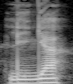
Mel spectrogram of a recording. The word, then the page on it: liñgya: Apatani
